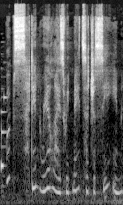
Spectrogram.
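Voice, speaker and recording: A woman uses a squeaky, put-on character voice with extremely high pitch at a moderate pace. Clear background noise can be heard. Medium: video game. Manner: polite, formal.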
